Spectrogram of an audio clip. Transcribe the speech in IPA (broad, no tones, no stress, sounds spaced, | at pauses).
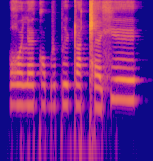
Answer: ʁʷ e l ɛ k ɔ b e p i ʈ a ǁ ɛ xʲ eː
